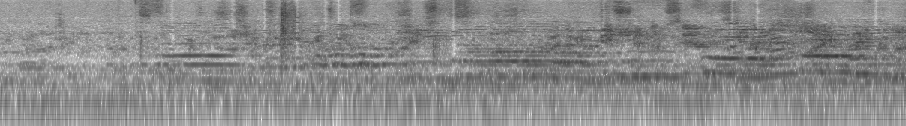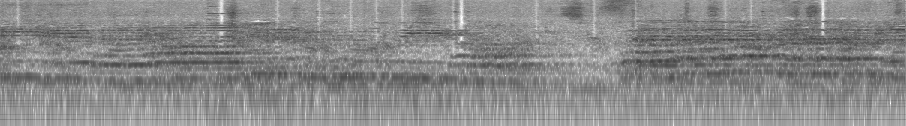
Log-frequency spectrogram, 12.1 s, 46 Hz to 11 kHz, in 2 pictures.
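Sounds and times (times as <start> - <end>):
choir singing unaccompanied: 1.0 - 12.0.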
